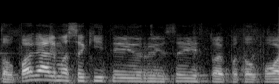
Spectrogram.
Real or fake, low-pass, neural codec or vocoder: real; 7.2 kHz; none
